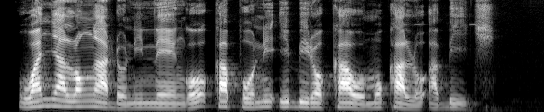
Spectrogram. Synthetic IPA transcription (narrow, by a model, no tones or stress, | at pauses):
waɲalɔŋadɔninɛŋɡɔkaponiʔɪbiɾɔkawomɔkalɔʔabit͡ʃ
